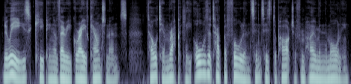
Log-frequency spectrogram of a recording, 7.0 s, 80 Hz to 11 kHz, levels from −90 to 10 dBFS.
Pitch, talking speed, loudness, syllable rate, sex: 105 Hz, 180 wpm, -20 LUFS, 5.8 syllables/s, male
